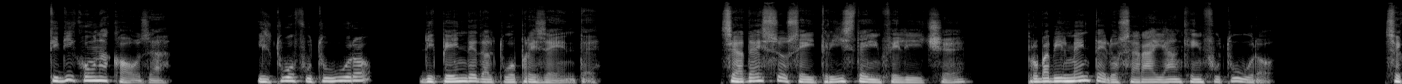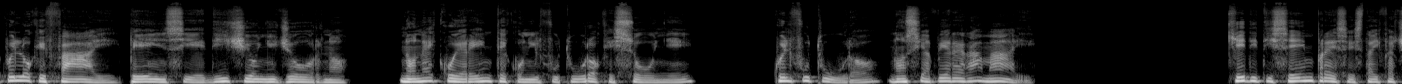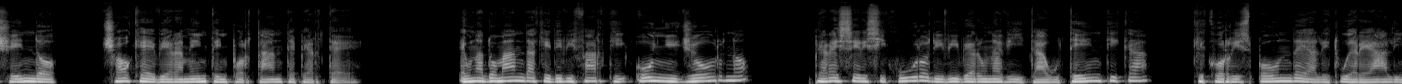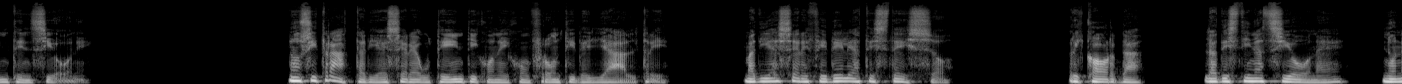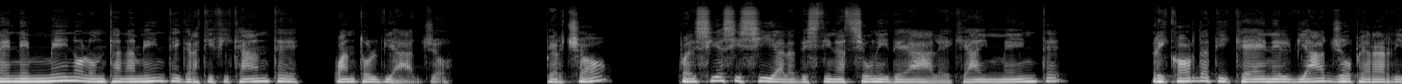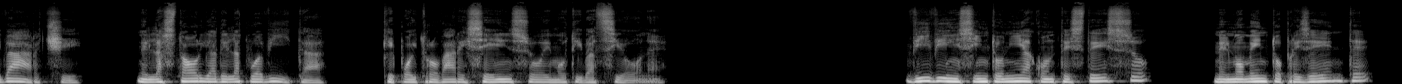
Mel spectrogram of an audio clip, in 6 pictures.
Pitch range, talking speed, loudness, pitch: 105-140 Hz, 105 wpm, -21 LUFS, 125 Hz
